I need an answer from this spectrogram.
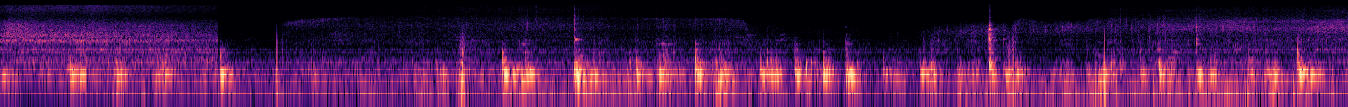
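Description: A ground paste of melon seeds and tomato sizzling in hot oil in a pan while a spatula stirs it, with frequent short clicks and scrapes of the spatula against the pan. The sizzle dips twice, briefly, around two seconds in and again near the middle.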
